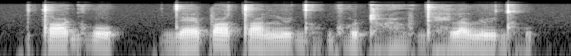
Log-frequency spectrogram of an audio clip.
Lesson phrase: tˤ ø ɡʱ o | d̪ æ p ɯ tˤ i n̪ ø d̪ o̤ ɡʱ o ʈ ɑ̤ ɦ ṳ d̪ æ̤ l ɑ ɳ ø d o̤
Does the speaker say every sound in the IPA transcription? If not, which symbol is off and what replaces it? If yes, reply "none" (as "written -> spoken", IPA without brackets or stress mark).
none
